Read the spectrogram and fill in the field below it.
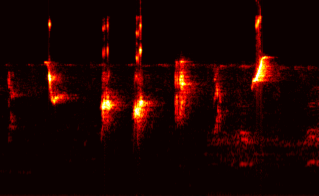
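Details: Jalak bird used for masteran, singing gacor: spaced whistles and squeaky chirps, some sliding down, one climbing sharply high near the end, with gaps between notes and a low background hum.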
